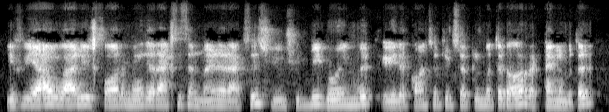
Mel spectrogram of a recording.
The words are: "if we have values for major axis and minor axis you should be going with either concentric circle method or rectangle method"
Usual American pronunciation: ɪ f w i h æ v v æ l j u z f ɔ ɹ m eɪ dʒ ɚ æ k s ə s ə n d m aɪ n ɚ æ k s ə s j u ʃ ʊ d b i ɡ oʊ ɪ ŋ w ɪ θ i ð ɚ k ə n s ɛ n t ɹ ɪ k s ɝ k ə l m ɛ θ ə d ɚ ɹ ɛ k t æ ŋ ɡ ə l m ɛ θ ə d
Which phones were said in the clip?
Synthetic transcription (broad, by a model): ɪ f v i h æ v v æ l j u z f ɔ ɹ m eɪ dʒ ɚ æ k s ə s ə n d m aɪ n ɚ æ k s ə s j u ʃ ʊ d b i ɡ oʊ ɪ ŋ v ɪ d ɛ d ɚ k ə n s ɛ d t ɪ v s ɝ k ə l m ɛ t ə d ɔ ɹ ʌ t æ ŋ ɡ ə l m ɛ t ə d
